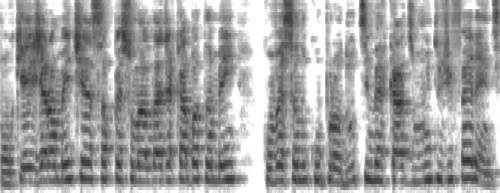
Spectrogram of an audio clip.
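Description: This man speaks with an extremely high pitch. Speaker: podcast host. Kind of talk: interview.

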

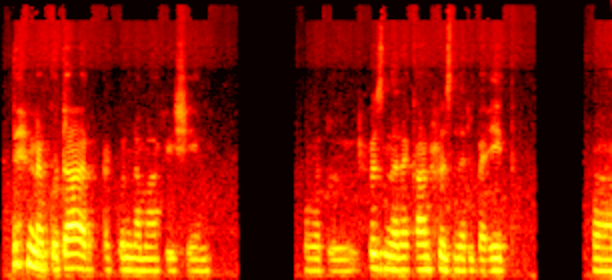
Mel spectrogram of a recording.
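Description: Speaking at a very slow pace with long, frequent pauses, a woman with a Sudanese accent has a somewhat breathy, dark, mellow tone, a fairly low pitch, fairly even intonation, and big swings in loudness. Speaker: session host and poetry reader. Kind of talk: poetry reading and moderating a literary evening. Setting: online video call with audience.

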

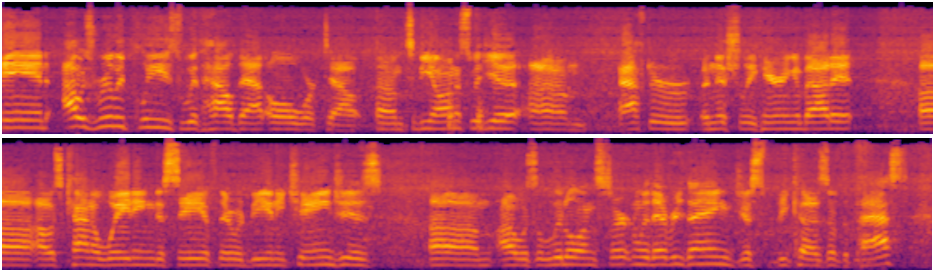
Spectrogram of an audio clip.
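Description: Noticeable background noise sits behind a man with a high pitch. He speaks at a fairly quick pace with fairly even intonation. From Oregon, Portland. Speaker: brewery owner. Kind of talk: casual interview. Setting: at a brewery.

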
